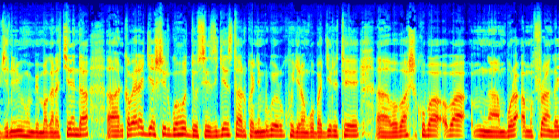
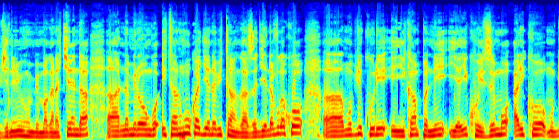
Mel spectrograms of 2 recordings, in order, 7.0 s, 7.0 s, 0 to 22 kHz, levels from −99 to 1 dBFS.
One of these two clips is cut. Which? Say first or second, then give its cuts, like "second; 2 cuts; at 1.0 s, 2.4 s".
first; 1 cut; at 1.5 s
